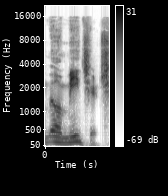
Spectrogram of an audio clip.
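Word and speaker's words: Mičić: Micić, yes.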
